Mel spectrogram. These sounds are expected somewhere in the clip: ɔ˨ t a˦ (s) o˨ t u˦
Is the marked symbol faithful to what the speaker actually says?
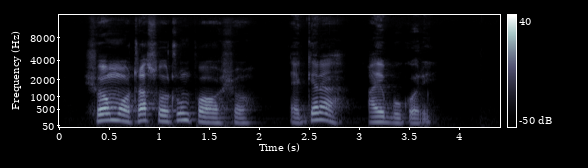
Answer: yes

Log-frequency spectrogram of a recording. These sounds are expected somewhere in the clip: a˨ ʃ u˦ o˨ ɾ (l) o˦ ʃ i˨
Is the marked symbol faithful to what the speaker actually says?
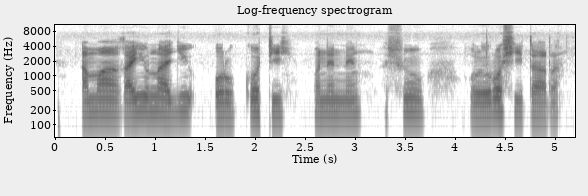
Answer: no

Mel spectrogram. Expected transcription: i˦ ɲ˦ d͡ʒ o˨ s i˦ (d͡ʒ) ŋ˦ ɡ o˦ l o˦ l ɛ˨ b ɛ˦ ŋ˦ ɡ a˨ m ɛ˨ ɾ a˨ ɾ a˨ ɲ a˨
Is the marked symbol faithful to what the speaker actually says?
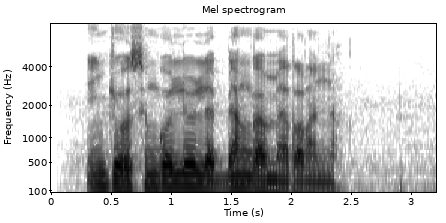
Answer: no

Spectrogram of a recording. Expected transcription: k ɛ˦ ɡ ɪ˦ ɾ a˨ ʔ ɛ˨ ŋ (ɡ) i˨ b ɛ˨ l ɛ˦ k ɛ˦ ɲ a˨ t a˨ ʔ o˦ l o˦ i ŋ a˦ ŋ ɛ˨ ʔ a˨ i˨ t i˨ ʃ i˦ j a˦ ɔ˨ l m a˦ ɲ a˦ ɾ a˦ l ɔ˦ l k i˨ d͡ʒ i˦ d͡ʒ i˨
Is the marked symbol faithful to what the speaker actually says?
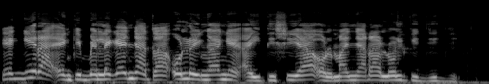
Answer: no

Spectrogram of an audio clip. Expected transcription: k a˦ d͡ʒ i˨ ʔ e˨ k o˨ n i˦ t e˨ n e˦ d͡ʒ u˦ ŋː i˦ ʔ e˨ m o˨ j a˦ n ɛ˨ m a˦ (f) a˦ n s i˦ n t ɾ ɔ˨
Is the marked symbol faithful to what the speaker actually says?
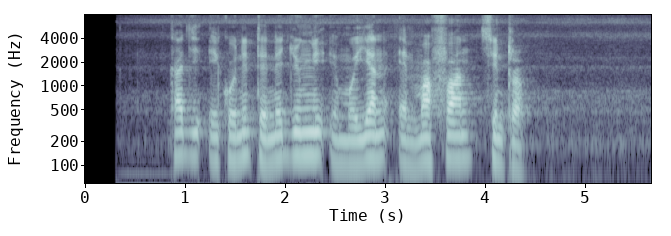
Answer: yes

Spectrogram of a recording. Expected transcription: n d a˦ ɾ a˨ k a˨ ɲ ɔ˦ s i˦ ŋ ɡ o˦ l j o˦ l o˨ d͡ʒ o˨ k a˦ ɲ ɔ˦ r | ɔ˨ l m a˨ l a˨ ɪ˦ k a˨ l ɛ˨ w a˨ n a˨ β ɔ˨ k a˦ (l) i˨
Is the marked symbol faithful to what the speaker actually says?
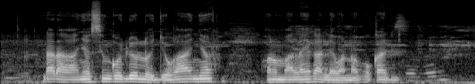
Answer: yes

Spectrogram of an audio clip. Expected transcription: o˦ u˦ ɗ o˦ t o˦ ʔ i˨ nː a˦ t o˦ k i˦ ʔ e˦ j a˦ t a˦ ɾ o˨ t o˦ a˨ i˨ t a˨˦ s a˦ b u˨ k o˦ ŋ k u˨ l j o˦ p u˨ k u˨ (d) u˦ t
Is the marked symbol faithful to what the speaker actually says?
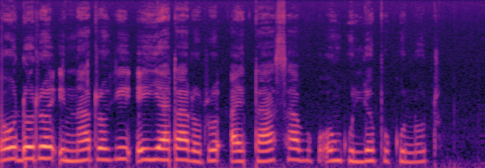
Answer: no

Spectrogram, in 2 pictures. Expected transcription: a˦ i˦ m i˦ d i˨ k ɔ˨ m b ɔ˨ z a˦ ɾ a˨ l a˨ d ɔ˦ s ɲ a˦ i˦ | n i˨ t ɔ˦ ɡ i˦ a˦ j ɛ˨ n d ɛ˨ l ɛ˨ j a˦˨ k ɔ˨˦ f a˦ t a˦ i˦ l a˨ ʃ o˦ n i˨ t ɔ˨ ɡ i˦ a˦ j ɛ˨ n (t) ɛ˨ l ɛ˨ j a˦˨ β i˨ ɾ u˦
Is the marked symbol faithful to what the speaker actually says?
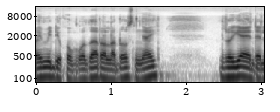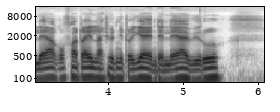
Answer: no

